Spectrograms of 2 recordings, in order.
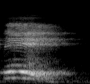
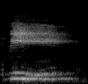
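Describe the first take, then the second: First: The letter ends with an 'ay' vowel. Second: The letter ends with an 'ee' vowel. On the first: The speaker calls it right. "we say pay" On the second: The speaker calls it wrong. "we are not saying P"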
